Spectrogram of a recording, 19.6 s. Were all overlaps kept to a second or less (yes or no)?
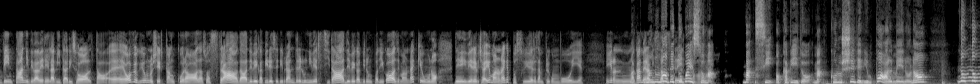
no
